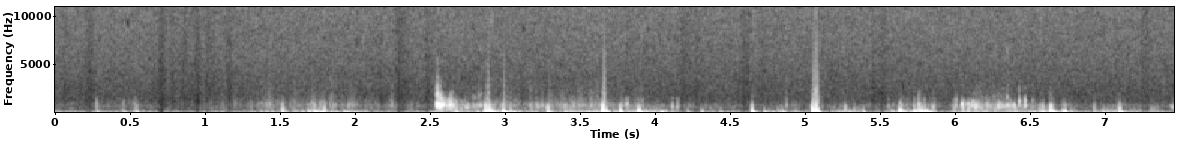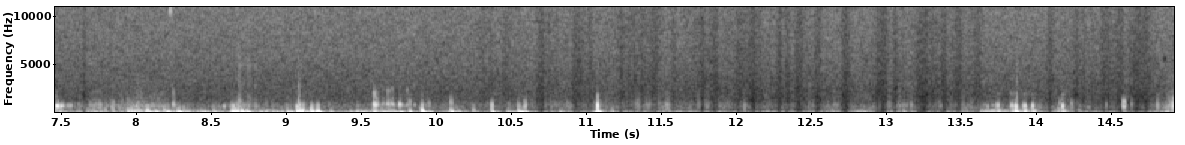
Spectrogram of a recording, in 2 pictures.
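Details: Stomach growling recording: low gurgling and rumbling with irregular bubbling pops, ordinary bowel sounds (borborygmi).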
